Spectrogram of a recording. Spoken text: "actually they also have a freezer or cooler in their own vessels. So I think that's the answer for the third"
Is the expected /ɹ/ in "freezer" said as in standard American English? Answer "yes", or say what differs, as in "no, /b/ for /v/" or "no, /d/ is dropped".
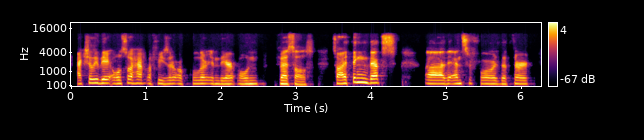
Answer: no, /ɹ/ is dropped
